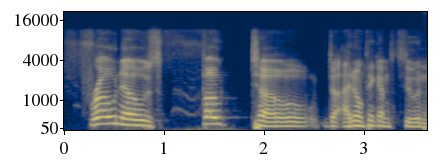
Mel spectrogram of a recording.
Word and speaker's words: Fro Knows Photo: froknows photo but you you can't really say it like that it's fro-nose photo i don't think i'm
